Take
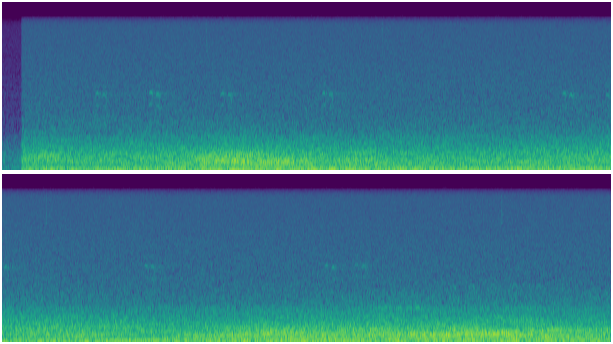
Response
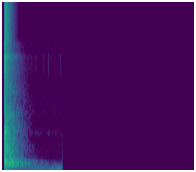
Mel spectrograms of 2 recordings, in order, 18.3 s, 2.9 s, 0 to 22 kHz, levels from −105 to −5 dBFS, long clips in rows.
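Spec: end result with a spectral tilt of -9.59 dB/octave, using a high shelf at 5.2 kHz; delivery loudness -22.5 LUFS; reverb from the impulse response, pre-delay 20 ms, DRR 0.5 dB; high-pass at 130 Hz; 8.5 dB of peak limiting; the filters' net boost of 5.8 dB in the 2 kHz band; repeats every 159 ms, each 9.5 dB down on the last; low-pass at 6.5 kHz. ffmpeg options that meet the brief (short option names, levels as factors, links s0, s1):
-filter_complex "[0:a]highpass=130,lowpass=6500,equalizer=f=2000:t=o:g=8.5,highshelf=f=5200:g=-8.5,alimiter=limit=0.075:level=0:latency=1,aecho=1:1:159|318|477|636:0.335|0.111|0.0365|0.012,asplit=2[s0][s1];[1:a]atrim=start_sample=2205,adelay=20[s2];[s1][s2]afir=irnorm=-1:irlink=0,volume=0.299[s3];[s0][s3]amix=inputs=2:normalize=0,volume=1.06"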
